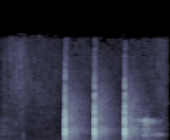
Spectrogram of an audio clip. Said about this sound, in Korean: 노크했어요.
